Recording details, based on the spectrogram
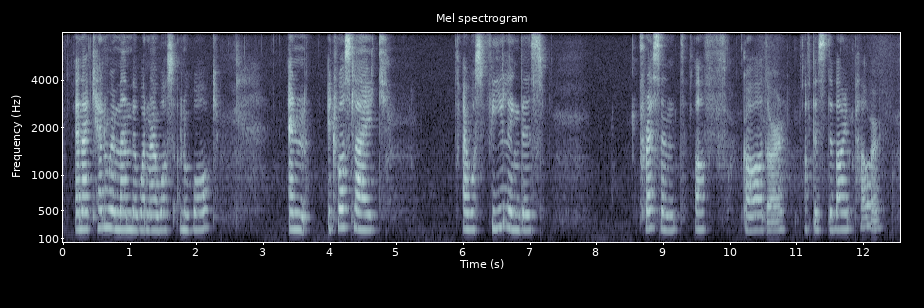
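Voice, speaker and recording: With a Swedish accent, a woman speaks very slowly at a fairly high pitch in a monotone, flat intonation, with long, frequent pauses. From Sweden. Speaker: university student and vlogger. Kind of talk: personal vlog monologue. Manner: halting.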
